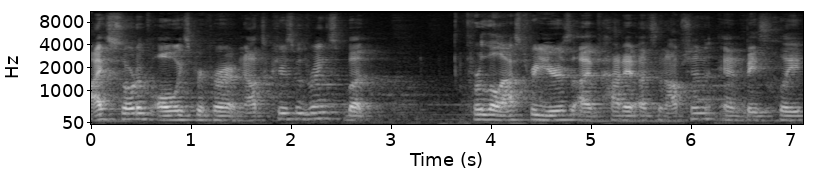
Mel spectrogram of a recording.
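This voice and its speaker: Audible room echo and noticeable background noise fill the recording. A man of medium pitch speaks at a moderate pace with fairly even intonation. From Mexico, Tijuana. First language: Spanish. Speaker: body piercer. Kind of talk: tutorial. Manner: halting, many fillers.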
